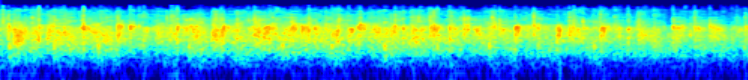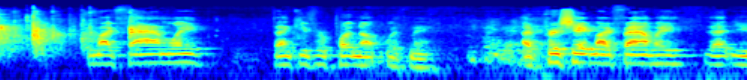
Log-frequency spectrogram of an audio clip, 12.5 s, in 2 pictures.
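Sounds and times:
audience applause: 0.0 - 7.1
speech: 7.0 - 12.4
laughter: 10.1 - 11.0.

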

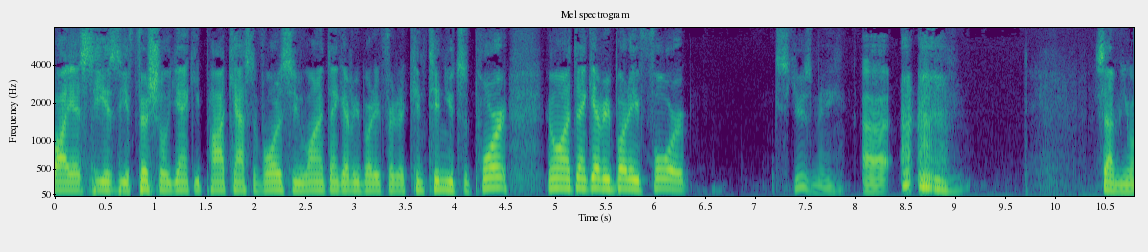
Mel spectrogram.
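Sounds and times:
speech: 0.0 - 6.4, 7.2 - 9.1, 10.4 - 10.7
person clearing throat: 8.3 - 9.2.

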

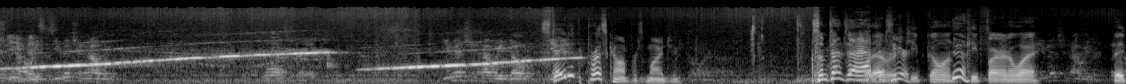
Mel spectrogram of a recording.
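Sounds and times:
alarm sounding during a press conference: 0.0 - 6.1
speech: 5.9 - 7.0, 8.2 - 10.5.

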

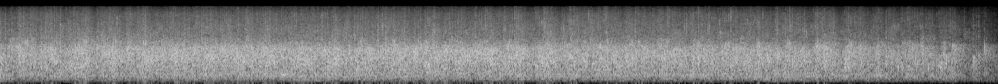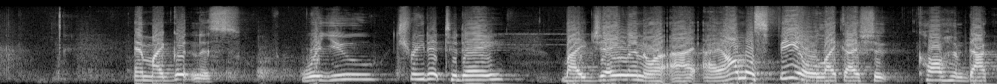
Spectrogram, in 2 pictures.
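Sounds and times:
large crowd applauding: 0.0 - 10.3
speech: 11.4 - 12.4, 13.0 - 19.9.

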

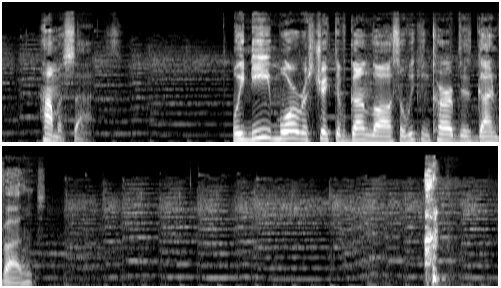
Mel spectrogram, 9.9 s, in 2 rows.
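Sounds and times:
speech: 0.4 - 1.0, 2.3 - 5.5, 9.2 - 9.4
cough into the microphone: 9.2 - 9.5.

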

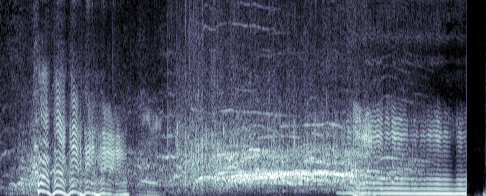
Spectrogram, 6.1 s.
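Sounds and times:
laughter: 0.0 - 2.9, 4.2 - 5.9
applause with cheering sound effect: 2.1 - 5.1.

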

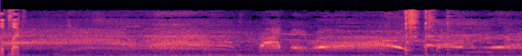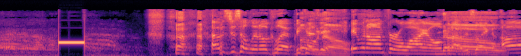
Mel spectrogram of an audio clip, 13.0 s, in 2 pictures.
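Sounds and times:
speech: 0.0 - 0.4, 5.1 - 6.2, 8.7 - 13.0
festival campers screaming at cancellation news: 0.0 - 8.3
laughter: 4.8 - 7.0, 8.4 - 10.7
censor bleep: 7.2 - 7.6.

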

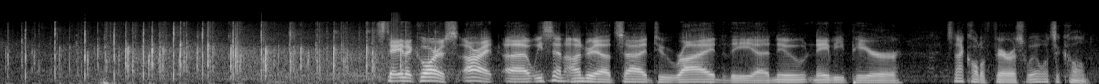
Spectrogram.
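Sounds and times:
audience applause: 0.0 - 6.0
speech: 3.9 - 10.9.

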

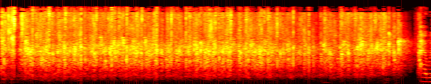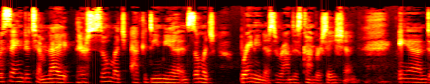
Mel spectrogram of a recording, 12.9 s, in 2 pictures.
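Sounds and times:
crowd applause: 0.0 - 6.3
speech: 6.3 - 12.9.

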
